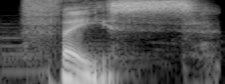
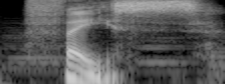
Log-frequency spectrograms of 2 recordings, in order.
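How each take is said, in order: No difference in how they are said.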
